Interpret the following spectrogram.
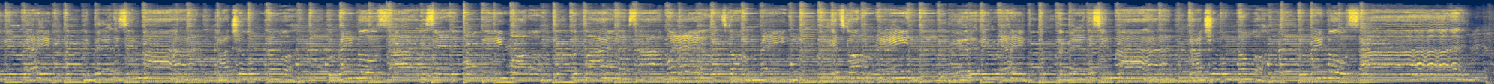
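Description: Acoustic guitar and mandolin playing a continuous uptempo bluegrass-style instrumental break, recorded live.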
